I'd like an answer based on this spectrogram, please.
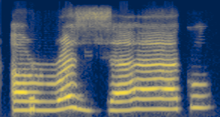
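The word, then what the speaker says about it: الرَّزَّاقُ: And remember, we can see that ra is color-coded, one of the color-coded letters. So they should be pronounced with a thick and heavy sound.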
